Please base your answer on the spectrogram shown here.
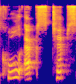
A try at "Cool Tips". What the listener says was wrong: It's Cool Tips. The X is silent for both Cool Dads and Cool Tips.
